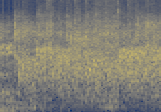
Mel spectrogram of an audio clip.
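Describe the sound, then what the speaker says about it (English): An audience at a student association handover and inauguration ceremony claps steadily and loudly, a dense burst of applause filling the brief moment. "You clap as she's coming."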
